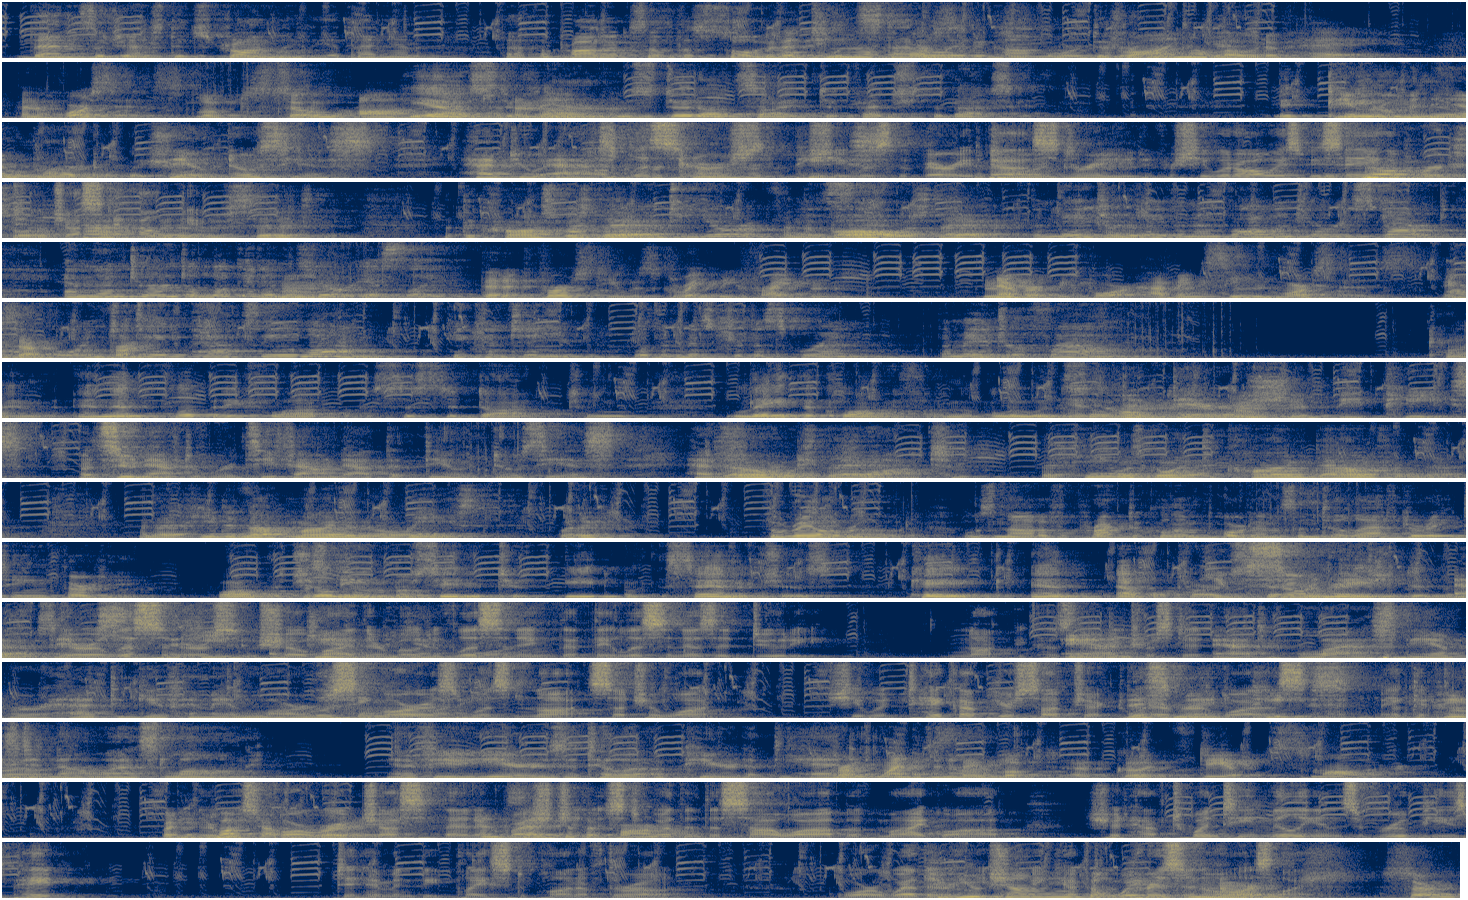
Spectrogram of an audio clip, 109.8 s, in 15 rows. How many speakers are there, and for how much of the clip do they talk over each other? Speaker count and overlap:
seven, about 30%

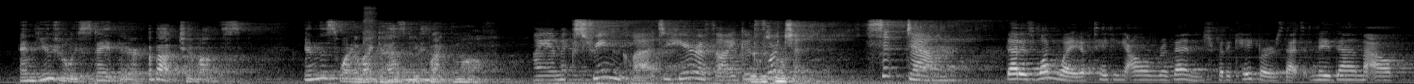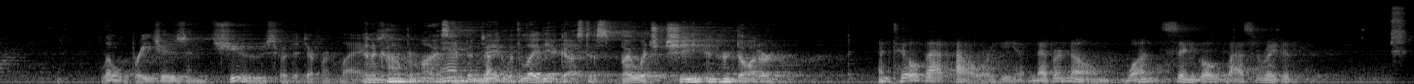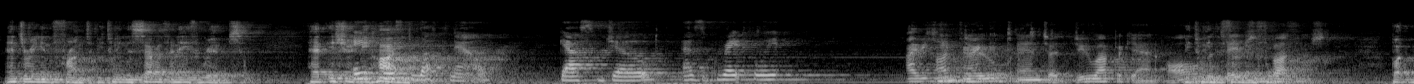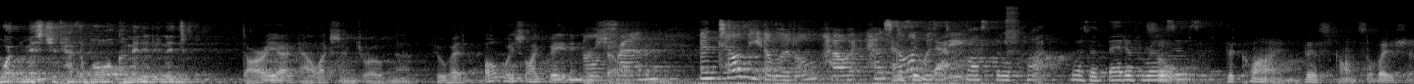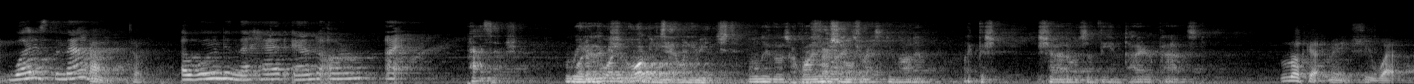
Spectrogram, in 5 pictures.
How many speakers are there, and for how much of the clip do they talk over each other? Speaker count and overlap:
nine, about 21%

